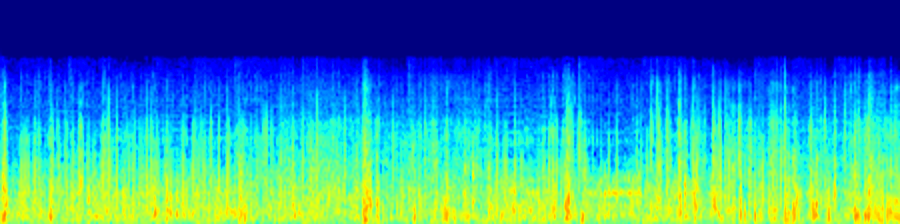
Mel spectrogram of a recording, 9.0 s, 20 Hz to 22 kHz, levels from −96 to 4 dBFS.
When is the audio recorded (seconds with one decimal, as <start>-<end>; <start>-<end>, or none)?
0.0-2.8; 4.9-7.3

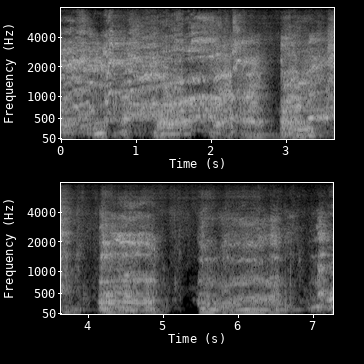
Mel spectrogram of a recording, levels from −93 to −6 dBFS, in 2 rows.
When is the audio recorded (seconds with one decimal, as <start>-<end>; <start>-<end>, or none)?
0.0-1.9; 6.3-7.3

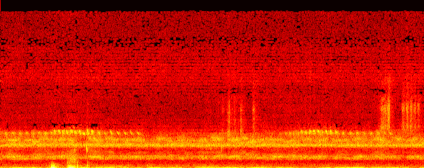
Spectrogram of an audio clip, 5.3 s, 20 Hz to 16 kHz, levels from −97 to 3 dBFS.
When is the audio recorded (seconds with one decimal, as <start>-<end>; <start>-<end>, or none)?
1.3-3.3; 4.8-5.3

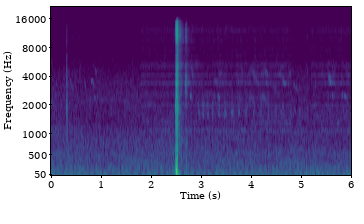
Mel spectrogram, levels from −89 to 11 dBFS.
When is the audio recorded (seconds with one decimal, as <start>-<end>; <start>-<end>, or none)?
0.0-1.8; 4.8-5.2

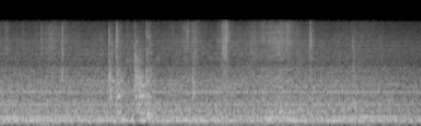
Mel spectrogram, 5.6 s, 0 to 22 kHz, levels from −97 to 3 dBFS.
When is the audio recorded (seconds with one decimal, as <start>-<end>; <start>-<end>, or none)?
none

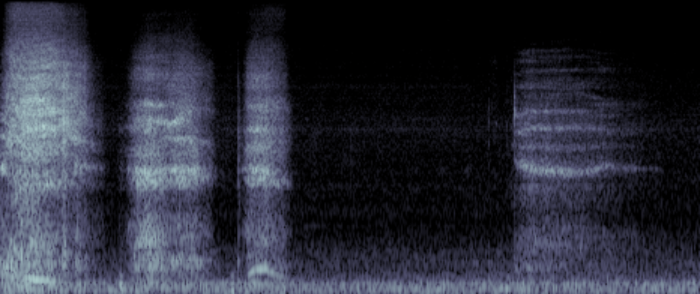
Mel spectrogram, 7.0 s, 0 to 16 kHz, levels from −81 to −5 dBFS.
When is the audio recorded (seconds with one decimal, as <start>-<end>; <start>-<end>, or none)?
0.0-0.5; 4.7-7.0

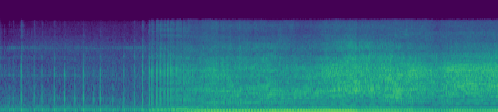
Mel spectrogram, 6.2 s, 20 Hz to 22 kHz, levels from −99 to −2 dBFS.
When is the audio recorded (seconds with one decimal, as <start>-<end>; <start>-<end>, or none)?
0.0-2.0; 3.7-6.2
